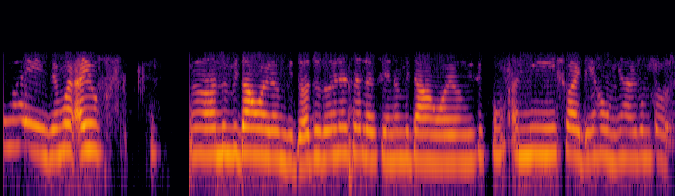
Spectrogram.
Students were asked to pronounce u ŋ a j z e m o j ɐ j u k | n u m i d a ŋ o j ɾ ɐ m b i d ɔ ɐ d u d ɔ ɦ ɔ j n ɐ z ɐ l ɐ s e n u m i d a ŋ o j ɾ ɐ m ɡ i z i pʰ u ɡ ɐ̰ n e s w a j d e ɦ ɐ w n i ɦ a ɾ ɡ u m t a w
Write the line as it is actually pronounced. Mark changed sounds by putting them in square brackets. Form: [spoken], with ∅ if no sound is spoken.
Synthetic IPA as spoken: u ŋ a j z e m o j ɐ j u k | n u m i d a ŋ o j ɾ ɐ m [ɡ] i d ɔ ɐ d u d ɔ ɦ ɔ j n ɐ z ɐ l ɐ s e n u m i d a ŋ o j ɾ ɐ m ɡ i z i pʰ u [ŋ] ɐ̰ n [i] s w a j d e ɦ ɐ w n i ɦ a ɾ ɡ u m t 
